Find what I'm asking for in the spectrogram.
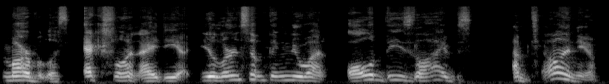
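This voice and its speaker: A woman hosts a laid-back livestream from her home basement, answering viewers' comments with chatty jokes. She speaks at a moderate pace in a lowish voice, recorded dry on a desk mic with a cough button.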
